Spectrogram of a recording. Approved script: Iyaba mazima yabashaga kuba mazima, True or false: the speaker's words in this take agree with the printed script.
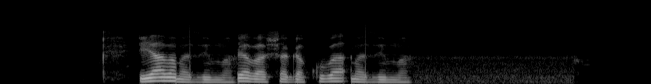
true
